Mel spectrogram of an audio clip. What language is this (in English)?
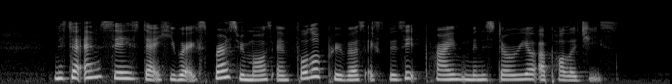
English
